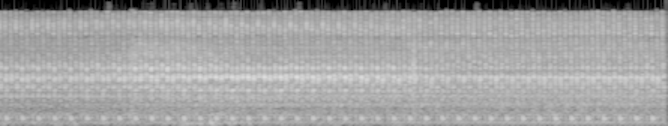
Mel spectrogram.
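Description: A Chevrolet Beat LS diesel engine idles with a steady, rhythmic knocking chug, loud and close, running evenly throughout without any talk.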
